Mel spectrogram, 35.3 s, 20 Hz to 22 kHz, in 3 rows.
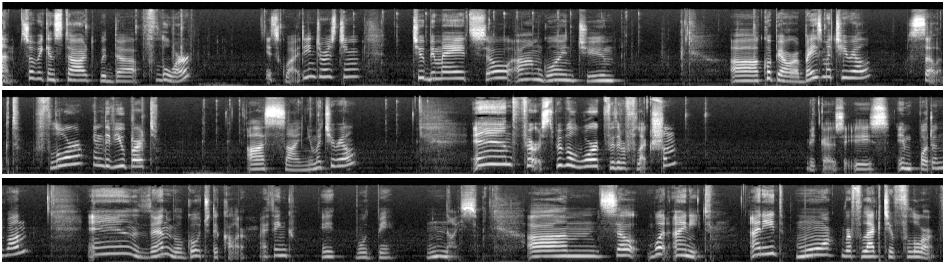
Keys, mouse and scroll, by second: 0.0 click, 1.6 click, 1.7 click, 2.1 m, 3.2 click, 4.2 middle click, 4.3 middle click, 4.5 scroll down 1, 4.7 middle click, 4.9 middle click, 5.1 middle click, 5.2 middle click, 5.4 scroll up 1, 5.8 middle click, 5.9 middle click, 6.1 middle click, 6.2 middle click, 6.4 middle click, 6.9 middle click, 7.0 middle click, 7.8 middle click, 7.9 middle click, 9.3 shift+click, 11.4 click, 11.5 click, 12.3 click, 12.4 click, 13.4 m, 14.2 middle click, 14.4 middle click, 14.6 middle click, 14.7 double middle click, 15.6 click, 15.7 click, 16.5 middle click, 16.6 middle click, 16.9 middle click, 17.1 middle click, 17.2-17.5 scroll up 1, 19.4 click, 20.3 click, 21.8 click, 24.1 click, 29.2 middle click, 29.4 middle click, 29.5 middle click, 29.6 double middle click.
